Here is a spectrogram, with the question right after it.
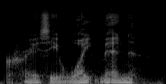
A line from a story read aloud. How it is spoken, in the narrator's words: Geronimo muttered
